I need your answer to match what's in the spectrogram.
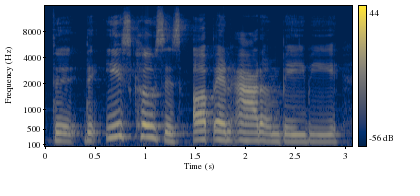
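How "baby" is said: ordinary talk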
